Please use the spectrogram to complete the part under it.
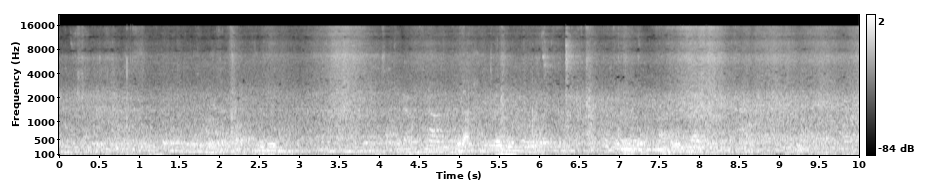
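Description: Bags of cement thump onto a hard floor.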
